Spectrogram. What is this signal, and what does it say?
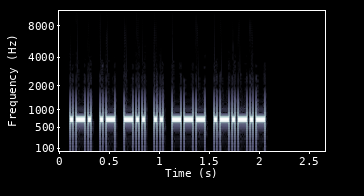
Morse code, heard as a keyed tone, about 40 wpm, 700 Hz. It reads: RADIO.
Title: A Sound Of Thunder 40wpm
